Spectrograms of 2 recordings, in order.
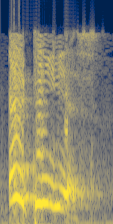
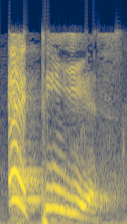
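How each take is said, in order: First: Eighteen years punched higher; punched repeat. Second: Eighteen years, slowly and weighted; slow emphatic repeat. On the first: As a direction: hit Eighteen hard and high. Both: Shown as a demonstration. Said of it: "repeats for emphasis".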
